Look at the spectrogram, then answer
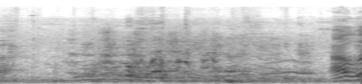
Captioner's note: audience laughs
